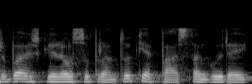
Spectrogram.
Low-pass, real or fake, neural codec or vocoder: 5.4 kHz; real; none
